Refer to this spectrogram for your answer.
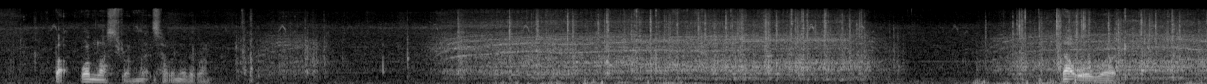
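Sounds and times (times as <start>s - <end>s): model train motor whining: 2.4s - 3.4s, 4.3s - 9.1s, 9.8s - 12.0s
wheels clicking over rail joints: 4.4s - 9.1s, 9.8s - 12.0s.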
